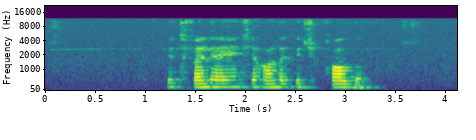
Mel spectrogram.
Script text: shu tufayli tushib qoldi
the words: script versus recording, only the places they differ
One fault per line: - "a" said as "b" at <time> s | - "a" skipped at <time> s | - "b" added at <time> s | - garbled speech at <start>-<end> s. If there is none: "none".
- "ayanchli holatga" added at 1.8 s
